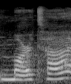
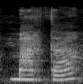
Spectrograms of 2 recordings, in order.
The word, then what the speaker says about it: Marta: if you're new here my name is Marta if you can roll your R's and say Martha Martha Martha I really don't care if you've been watching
